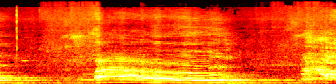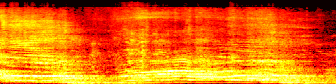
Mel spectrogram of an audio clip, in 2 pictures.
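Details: Amur tiger, also called Siberian tiger, roaring: a long, harsh, deep roar of about three seconds, then a second drawn-out roar lasting over five seconds with rising and falling strained tones, no other clear sounds.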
